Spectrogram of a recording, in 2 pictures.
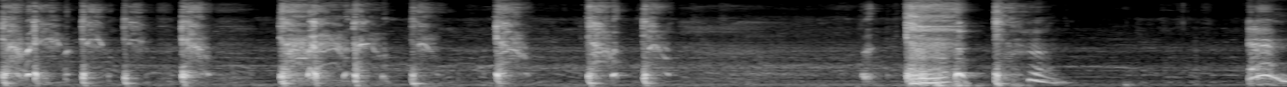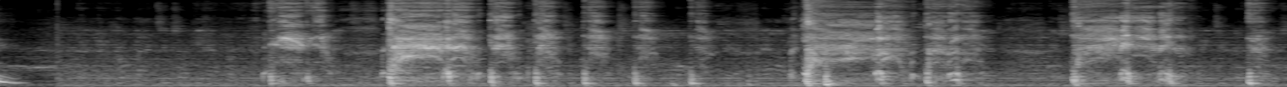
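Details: Repeated bursts of harsh coughing in clusters with brief pauses throughout, a continuing fit the person cannot stop: persistent coughing fit.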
